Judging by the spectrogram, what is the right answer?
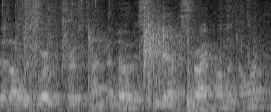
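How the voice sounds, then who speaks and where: A man speaks with ordinary pitch variation amid loud background noise and audible room echo. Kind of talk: casual vlog chat. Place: garage. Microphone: helmet.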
